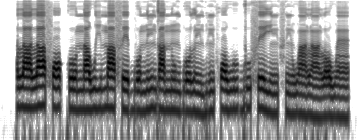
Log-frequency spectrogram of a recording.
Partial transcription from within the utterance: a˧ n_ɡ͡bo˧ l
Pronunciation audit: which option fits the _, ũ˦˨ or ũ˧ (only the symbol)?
ũ˧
